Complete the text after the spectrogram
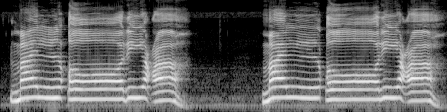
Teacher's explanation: گول تا ہے تو وقف کی صورت میں تا کو ایک دفعہ ہٹا دیتے ہیں، پیچھے کیا رہ جاتا ہے ہا، تو ہا کی بات نکالتے ہیں.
